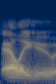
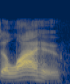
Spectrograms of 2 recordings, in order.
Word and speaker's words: Elihu: I said his name was Elihu, and it turns out that that was probably the wrong way to pronounce his name. His name actually should probably be pronounced Elihu.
